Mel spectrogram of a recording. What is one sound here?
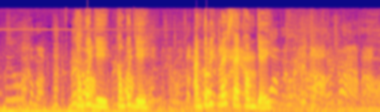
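Men shout excitedly outdoors.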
